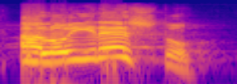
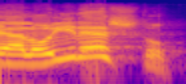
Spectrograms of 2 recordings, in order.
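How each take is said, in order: First: "al oír esto" read slowly, each word weighted; slowed, deliberate "al oír esto"; slow emphatic reread. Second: Said in the usual way. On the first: Shown as a demonstration. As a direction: linger on "al oír esto" to drive it home. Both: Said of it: "Hechos dos treinta y siete".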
